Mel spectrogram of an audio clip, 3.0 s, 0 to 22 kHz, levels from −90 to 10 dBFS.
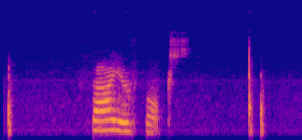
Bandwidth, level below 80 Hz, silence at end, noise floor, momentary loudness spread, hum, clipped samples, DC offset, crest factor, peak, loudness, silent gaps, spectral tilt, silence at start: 7.4 kHz; -80 dBFS; 0.4 s; -62 dBFS; 18 LU; none; under 0.1%; under 0.1%; 20 dB; -2 dBFS; -19 LUFS; none; -4.5 dB/octave; 0.05 s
